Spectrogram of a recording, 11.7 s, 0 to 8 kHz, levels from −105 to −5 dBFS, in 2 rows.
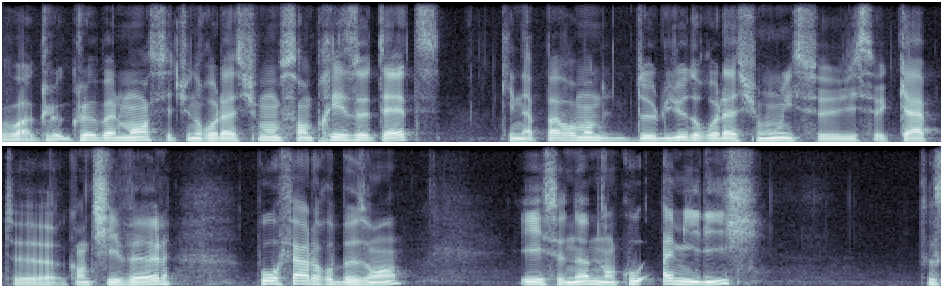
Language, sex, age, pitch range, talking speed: French, male, 20-39, 120-155 Hz, 190 wpm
